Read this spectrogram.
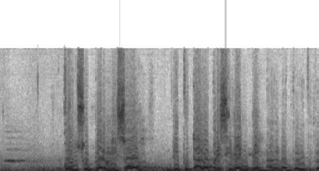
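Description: A middle-aged woman speaks into a microphone in a large echoing hall.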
